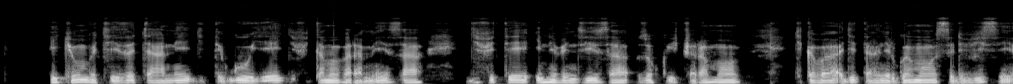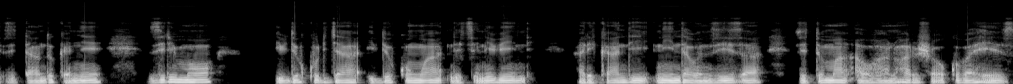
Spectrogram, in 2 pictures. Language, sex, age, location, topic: Kinyarwanda, male, 25-35, Nyagatare, finance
